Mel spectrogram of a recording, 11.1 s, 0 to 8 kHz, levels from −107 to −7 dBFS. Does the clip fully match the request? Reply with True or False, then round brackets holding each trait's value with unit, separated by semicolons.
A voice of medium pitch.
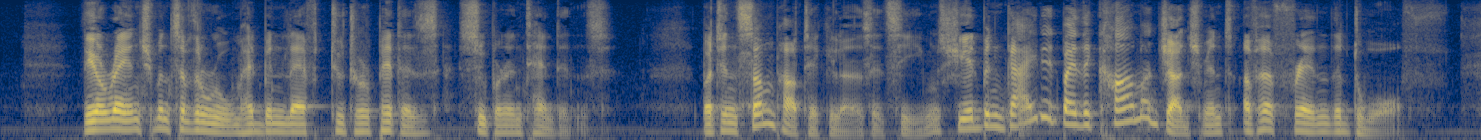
True (145 Hz)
